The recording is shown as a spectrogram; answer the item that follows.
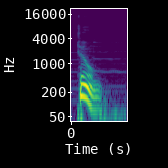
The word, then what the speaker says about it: tomb: इसको हमने tomb नहीं बल्कि tomb बोलना है, इसमें b प्रोनाउंस नहीं किया जाएगा, ठीक है, tomb, tomb।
